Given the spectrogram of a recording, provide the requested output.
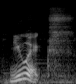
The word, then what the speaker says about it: NUX: something from nux or apparently it's pronounced new x suggest a good quartus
